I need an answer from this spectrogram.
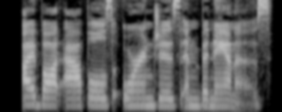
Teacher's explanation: your pitch Rises on apples and oranges but falls on bananas to show the end of the list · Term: rise fall intonation, Rise-fall intonation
